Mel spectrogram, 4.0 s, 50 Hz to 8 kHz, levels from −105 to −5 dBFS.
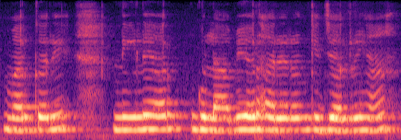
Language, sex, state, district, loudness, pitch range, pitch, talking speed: Hindi, female, Jharkhand, Garhwa, -15 LUFS, 265-280 Hz, 270 Hz, 165 wpm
